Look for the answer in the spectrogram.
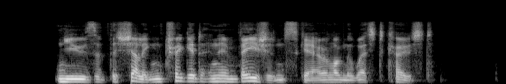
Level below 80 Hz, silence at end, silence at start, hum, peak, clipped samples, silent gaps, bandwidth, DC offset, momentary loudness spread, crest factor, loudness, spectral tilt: -58 dBFS; 0.75 s; 0.55 s; none; 0 dBFS; under 0.1%; none; 7.8 kHz; under 0.1%; 9 LU; 16 dB; -16 LUFS; -5.5 dB/octave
